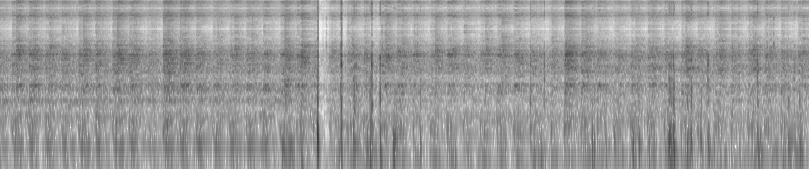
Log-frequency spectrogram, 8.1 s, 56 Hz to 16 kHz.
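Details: 1942 John Deere Unstyled A twin-cylinder, previously stuck engine, first start after conversion and new spark plug wires: a sharp catch, then a slow, lumpy putt-putt settling into a steady beat; normal idle.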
